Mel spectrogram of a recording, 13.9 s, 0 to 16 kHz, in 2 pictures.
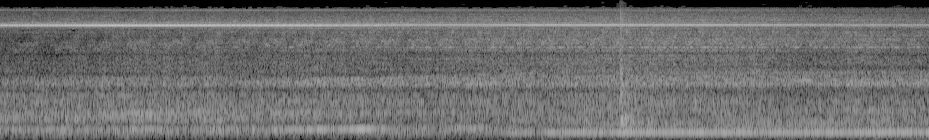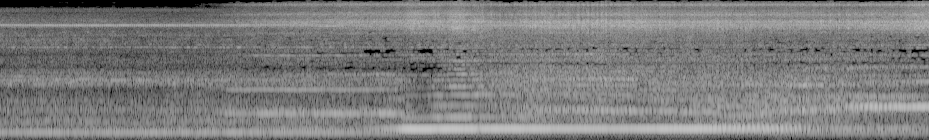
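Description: Metalworking lathe running while a twist drill is fed from the tailstock into the end of a spinning brass bar, drilling the tapping hole for an M12 thread. About ten seconds in the drill bites deeper and the cut gets louder, with a steady ringing note over the machine's hum.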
